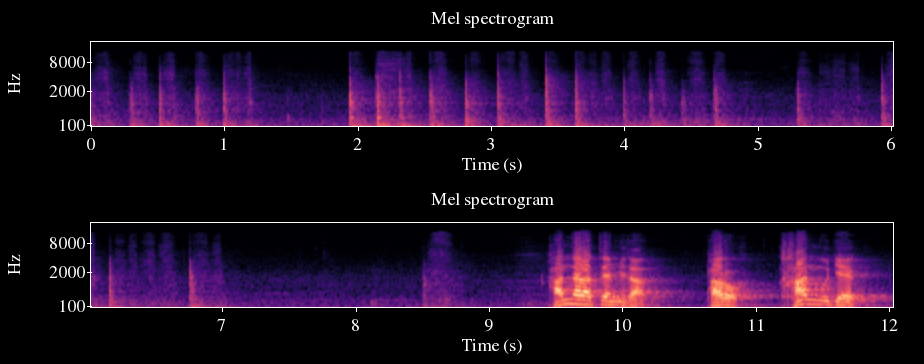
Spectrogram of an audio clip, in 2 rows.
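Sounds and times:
chalk writing on blackboard: 0:00.0 - 0:07.2, 0:08.4 - 0:08.9.

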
